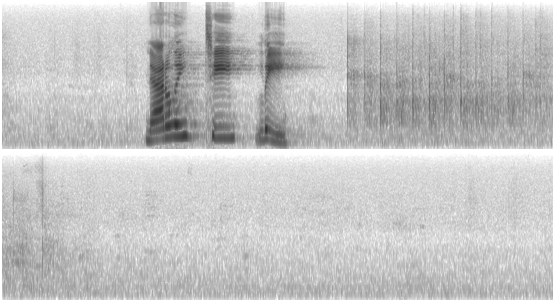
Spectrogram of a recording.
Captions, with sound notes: Natalie T. Lee. (many applauding)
